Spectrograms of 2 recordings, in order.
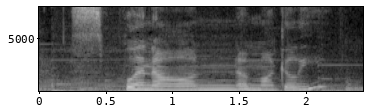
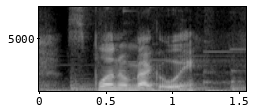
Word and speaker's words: splenomegaly: on mcgee spelling majorly i can read splenon muggily splenomegaly he him him a team no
